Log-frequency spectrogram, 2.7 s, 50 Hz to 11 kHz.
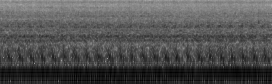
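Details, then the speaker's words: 1971 Mercedes-Benz 280SL six idling after a new ignition coil was fitted, before warm-up and distributor adjustment; steady, even, smooth beat with no misses or stumbles; seems to like this coil better, normal idle. "It does seem to like this coil better already."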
